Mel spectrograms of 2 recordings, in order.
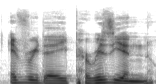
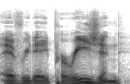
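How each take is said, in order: First: It is said in a non-American accent. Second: It is said in an American accent.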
